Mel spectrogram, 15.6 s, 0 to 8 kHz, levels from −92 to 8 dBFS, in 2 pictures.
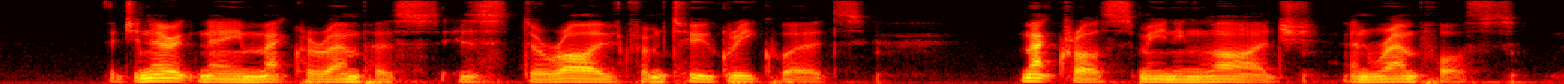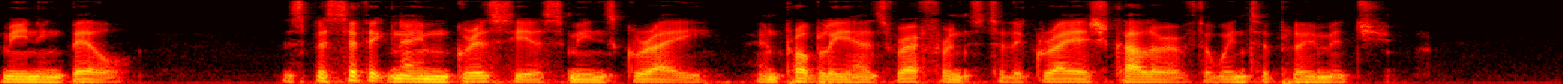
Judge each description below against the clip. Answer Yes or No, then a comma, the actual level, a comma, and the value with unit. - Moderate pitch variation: No, narrow, 1.8 semitones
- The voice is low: Yes, very low, 90 Hz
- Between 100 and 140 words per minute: Yes, slow, 135 wpm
